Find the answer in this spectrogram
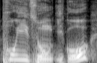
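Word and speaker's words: poisson: 그 푯말에 쓰여져 있는 포이즌은 영어로는 포이즌이라고 읽을 수 있지만 프랑스어로 읽으면 포이종이고 그것은 독극물이 아니라 낚시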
